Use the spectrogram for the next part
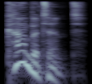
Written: combatant

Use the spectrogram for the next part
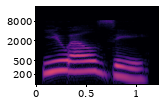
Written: ulz

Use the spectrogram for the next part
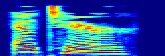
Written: ettare

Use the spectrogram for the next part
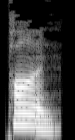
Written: pon

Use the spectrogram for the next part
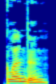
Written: glendon

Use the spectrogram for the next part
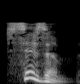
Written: schism

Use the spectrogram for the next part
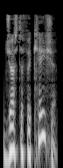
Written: justification

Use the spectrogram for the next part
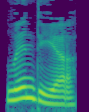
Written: lyndia

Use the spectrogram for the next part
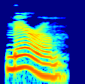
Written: marrim

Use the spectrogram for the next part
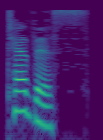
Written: tevis

